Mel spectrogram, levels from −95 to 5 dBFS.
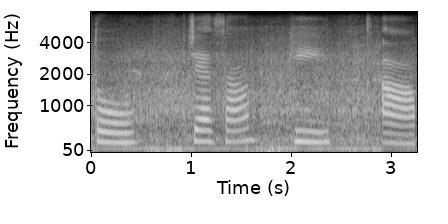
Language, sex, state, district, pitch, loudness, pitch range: Hindi, female, Chandigarh, Chandigarh, 225 Hz, -17 LUFS, 210-235 Hz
